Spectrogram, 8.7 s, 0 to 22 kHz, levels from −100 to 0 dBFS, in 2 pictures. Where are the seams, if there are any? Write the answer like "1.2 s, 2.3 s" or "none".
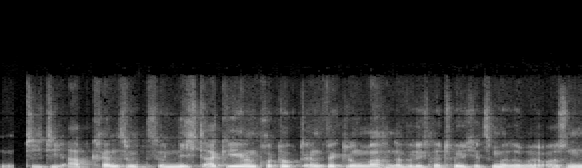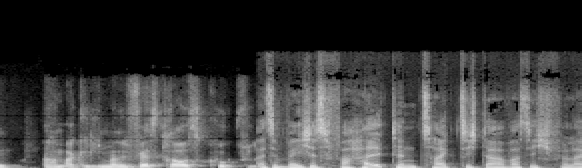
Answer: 6.3 s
